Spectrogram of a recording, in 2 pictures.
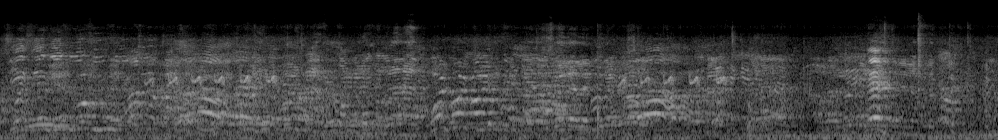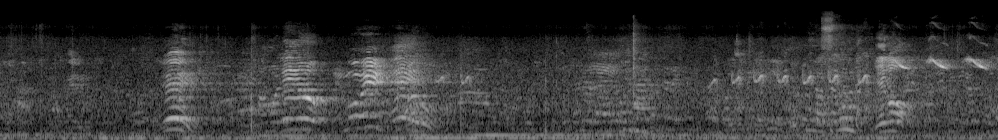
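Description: Young men call out and chatter across an open field.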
